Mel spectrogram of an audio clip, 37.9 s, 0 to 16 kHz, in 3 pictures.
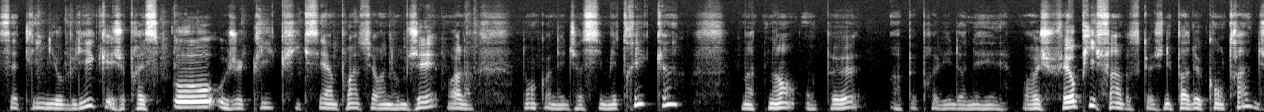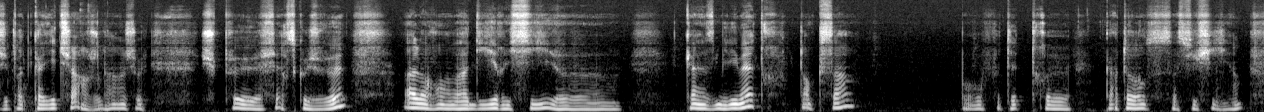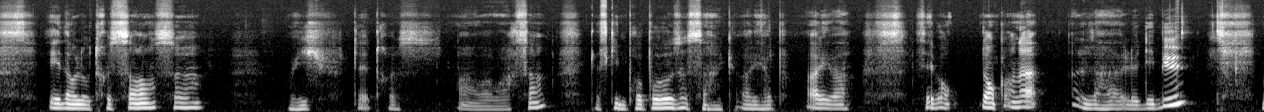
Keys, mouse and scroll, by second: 3.9 o, 7.6-10.9 drag, 12.0 click, 14.8 click, 23.3 KP_1, 23.6 KP_4, 23.9 KP_Enter, 26.6 click, 28.4 click, 29.6 click, 30.8 click, 32.6 KP_5, 32.8 Return, 34.3 click, 35.3 click, 35.3 typing, 36.7 click, 36.9 typing.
